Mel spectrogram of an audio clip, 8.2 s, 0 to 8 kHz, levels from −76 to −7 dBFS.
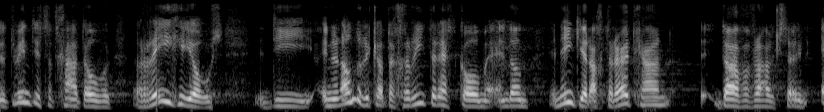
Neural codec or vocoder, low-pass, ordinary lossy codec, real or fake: none; 7.2 kHz; none; real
